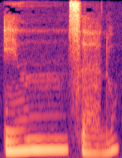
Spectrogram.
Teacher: وَيَدْعُ الْإِنسَانُ، سین کے لیے اخفاء، نون کی آواز کو چھپائیں گے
